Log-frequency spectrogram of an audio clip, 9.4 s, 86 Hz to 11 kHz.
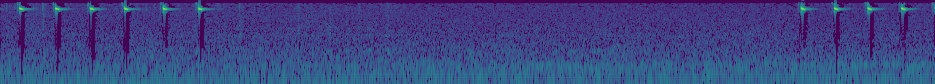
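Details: Hairy cricket song, 2020 Korean recording: six quick, high, thin chirps, a long quiet gap of about six seconds, then another run of six chirps at the same brisk pace.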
